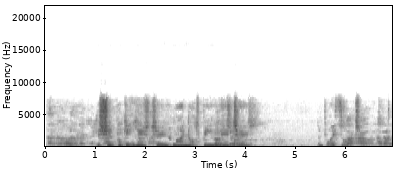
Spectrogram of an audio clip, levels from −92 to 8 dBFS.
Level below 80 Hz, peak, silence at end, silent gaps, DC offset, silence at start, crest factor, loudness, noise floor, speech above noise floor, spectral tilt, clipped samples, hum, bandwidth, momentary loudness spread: -62 dBFS; -10 dBFS; 0 s; none; under 0.1%; 0.05 s; 24 dB; -31 LUFS; -66 dBFS; 34 dB; -4 dB/octave; under 0.1%; none; 8.4 kHz; 17 LU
